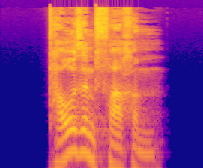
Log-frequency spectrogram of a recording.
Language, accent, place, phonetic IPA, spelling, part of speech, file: German, Germany, Berlin, [ˈtaʊ̯zn̩tfaxm̩], tausendfachem, adjective, De-tausendfachem.ogg
- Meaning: strong dative masculine/neuter singular of tausendfach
